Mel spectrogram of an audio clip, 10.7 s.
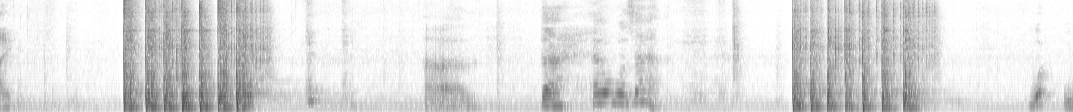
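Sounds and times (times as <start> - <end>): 
speech: 0.0 - 0.3, 5.4 - 6.7, 10.3 - 10.7
low steady hum: 0.0 - 10.7
knocking on a door: 1.2 - 2.5, 7.9 - 9.2.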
